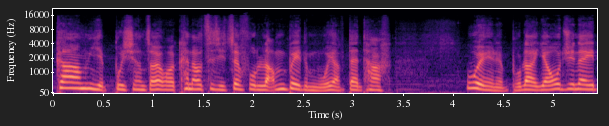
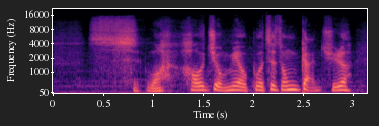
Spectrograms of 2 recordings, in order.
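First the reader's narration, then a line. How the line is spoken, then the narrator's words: Murmuring. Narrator (Chinese): 他喃喃的说道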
